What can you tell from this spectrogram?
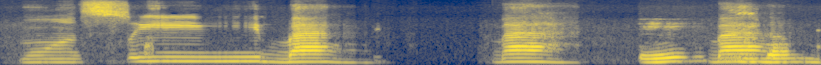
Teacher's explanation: tapi ketika berhenti dia berubah jadi ha makhrajnya ha kemudian sifatnya juga sifat ha begitu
